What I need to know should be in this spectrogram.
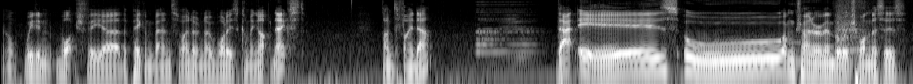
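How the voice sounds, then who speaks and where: An esports caster on a co-stream gives live racing game commentary, blending play-by-play with casual chat and thinking out loud. His mid-range voice is smooth and unhurried, set against racing game car sounds.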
